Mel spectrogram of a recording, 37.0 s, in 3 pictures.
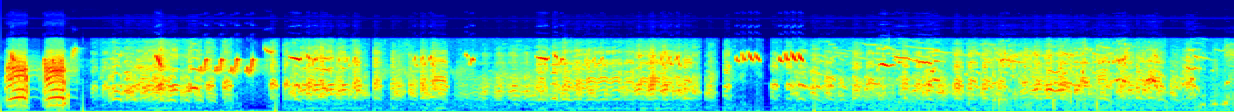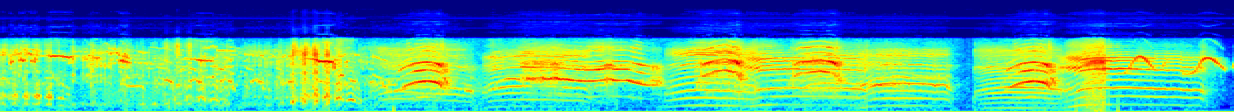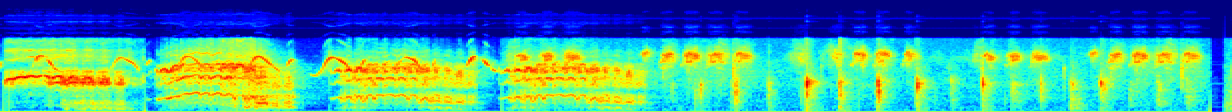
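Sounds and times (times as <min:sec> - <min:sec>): animal cries rising and falling: 0:15.2 - 0:31.1.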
